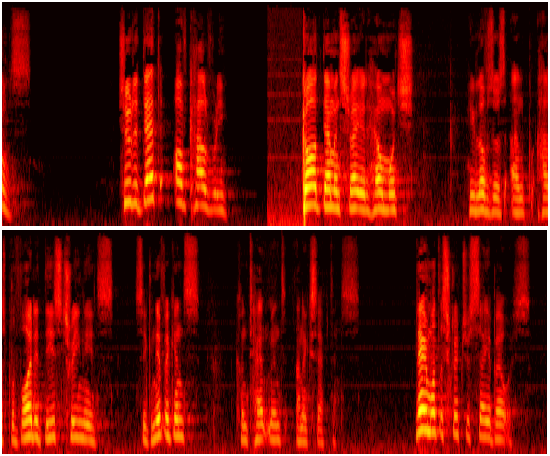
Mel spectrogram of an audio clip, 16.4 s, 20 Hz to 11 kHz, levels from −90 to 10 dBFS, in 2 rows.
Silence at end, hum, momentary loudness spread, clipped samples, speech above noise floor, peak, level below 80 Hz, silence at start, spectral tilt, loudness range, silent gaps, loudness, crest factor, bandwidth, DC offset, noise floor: 0.35 s; none; 22 LU; under 0.1%; 51 dB; -6 dBFS; -62 dBFS; 0 s; -4.5 dB/octave; 10 LU; none; -27 LUFS; 24 dB; 10.5 kHz; under 0.1%; -78 dBFS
